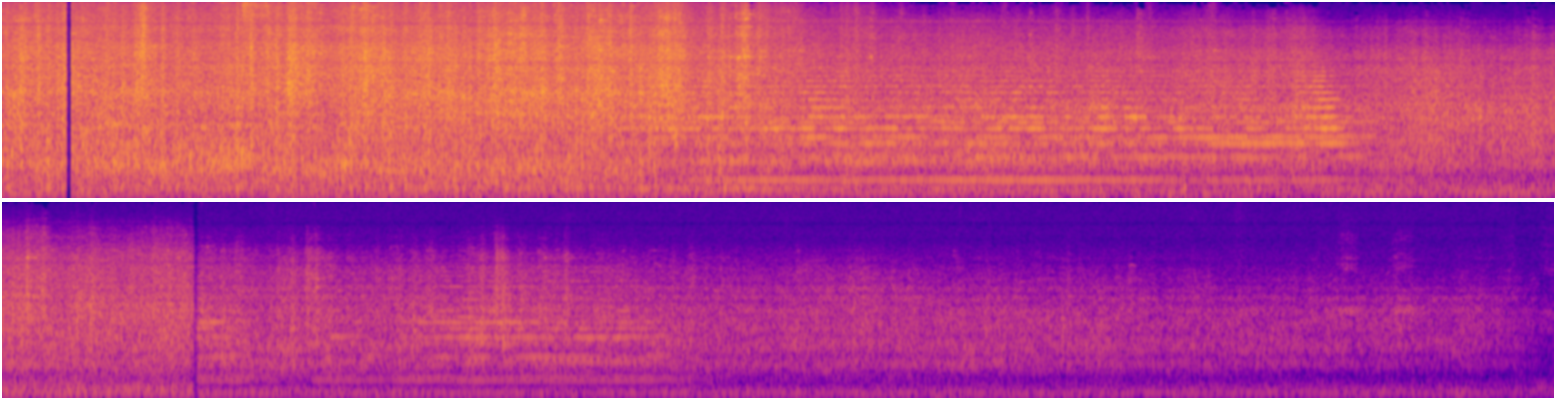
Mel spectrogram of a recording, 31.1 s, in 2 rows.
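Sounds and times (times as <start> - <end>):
train wheels rumbling on rails: 0.0 - 31.0
diesel locomotive horn: 4.4 - 14.2, 17.4 - 22.7.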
